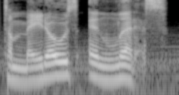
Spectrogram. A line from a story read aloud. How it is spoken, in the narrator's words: he shouted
